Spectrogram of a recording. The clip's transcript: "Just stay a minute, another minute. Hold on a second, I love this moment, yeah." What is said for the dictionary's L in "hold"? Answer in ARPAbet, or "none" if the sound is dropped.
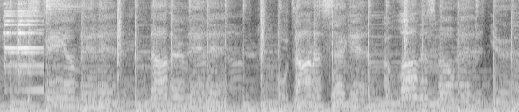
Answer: none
